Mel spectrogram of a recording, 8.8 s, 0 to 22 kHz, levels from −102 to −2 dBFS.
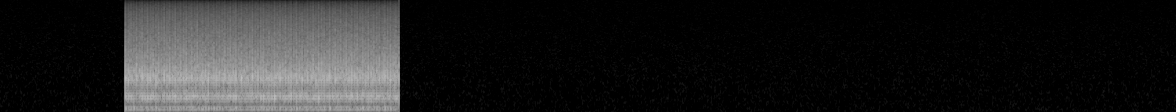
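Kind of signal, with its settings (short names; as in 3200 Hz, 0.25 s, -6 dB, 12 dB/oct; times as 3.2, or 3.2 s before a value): four-cylinder engine model, steady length 2.05 s, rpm 2900, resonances 150/560/1200 Hz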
